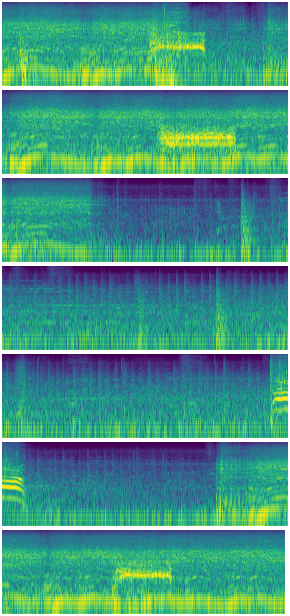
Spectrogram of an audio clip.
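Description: A chainsaw engine revs up and down in a loud, wavering roar.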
